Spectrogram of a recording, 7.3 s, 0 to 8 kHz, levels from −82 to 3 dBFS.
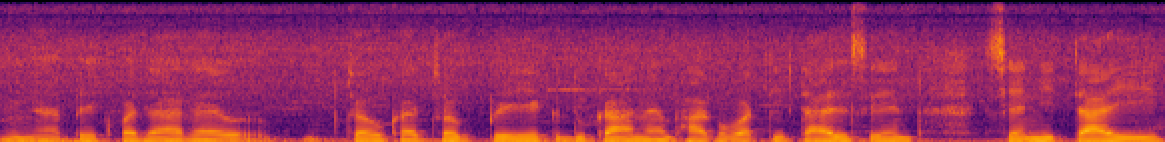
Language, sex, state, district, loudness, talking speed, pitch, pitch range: Hindi, male, Haryana, Rohtak, -18 LUFS, 140 wpm, 140 Hz, 135-150 Hz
